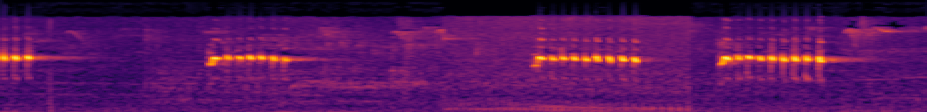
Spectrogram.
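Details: Yellow-vented bulbul lure song: four bubbly phrases of fast, evenly spaced notes delivered roughly once a second, with a faint low rumble beneath the middle part.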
